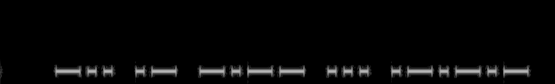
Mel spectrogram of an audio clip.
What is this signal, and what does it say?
Morse code, heard as a keyed tone, about 15 wpm, 610 Hz. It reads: DAYS.
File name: 15WPM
